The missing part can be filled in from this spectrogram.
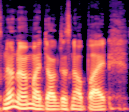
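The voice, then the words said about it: Bad put-on French accent. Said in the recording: “every bad French accent in a movie... the bad French accent is not in the book. It's in your reading of the book”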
